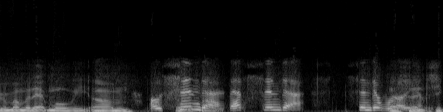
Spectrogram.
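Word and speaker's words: Cynda: That's Cinda. Cinda Williams. She called Cinda.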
